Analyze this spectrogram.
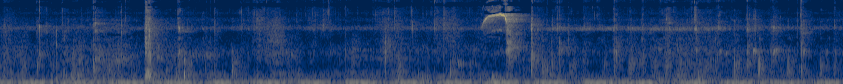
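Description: A young monkey chewing corn kernels off the cob, a run of small irregular clicks and crunches. About five seconds in, a short high squeak is the loudest sound.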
